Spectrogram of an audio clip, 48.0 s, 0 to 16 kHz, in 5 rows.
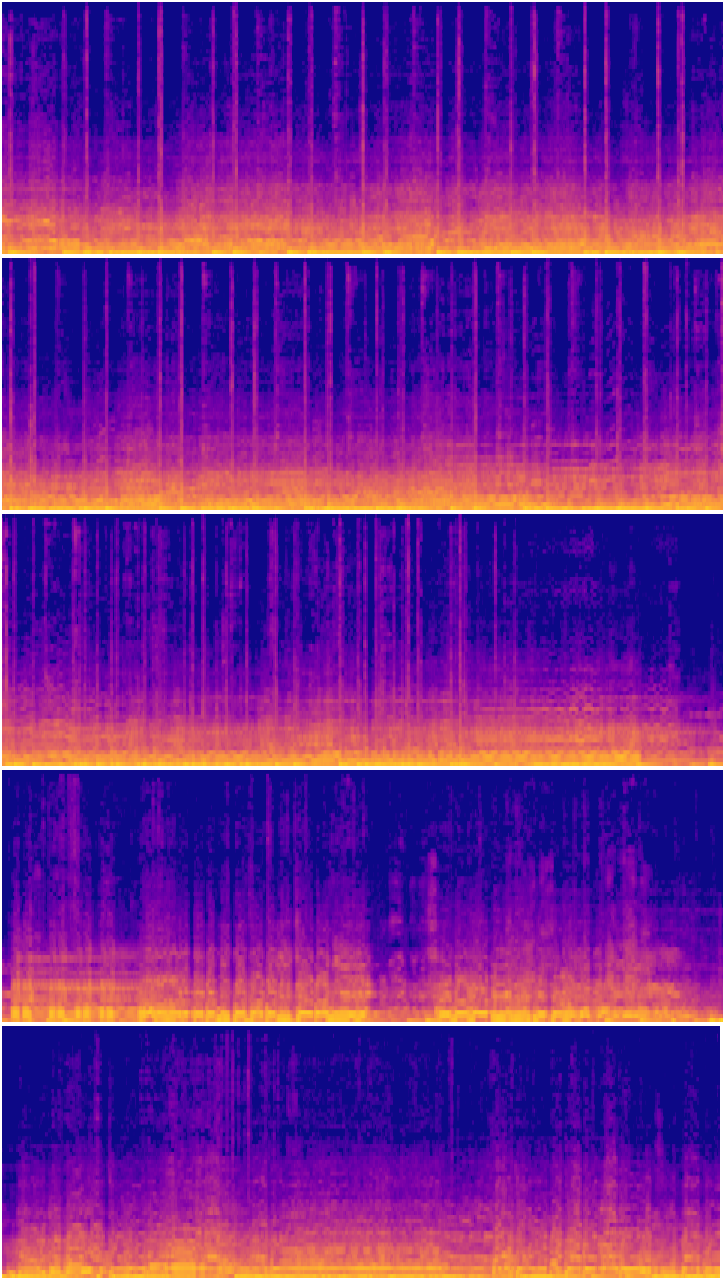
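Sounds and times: barrel drums beating: 0.0s - 31.2s
sustained melodic line: 0.1s - 31.8s.

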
